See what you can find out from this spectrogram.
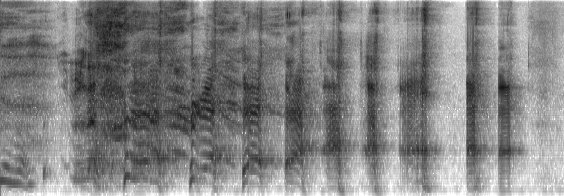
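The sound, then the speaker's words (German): A man's loud wheezing cough: a long raspy, strained hack that breaks into a rapid series of six or seven sharp, hacking bursts before trailing off. “im Mundwinkel eine glühende Zigarette, deren stechendes Aroma alsbald den Weg in mein Schlafzimmer fand, im Rachen einen keuchenden Husten von biblischen Proportionen.”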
